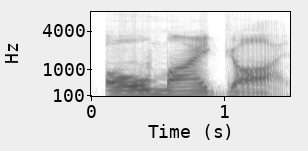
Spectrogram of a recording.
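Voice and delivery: loud, hugely drawn-out awe; slow, booming, hammed-up craving; Joe's awestruck hunger. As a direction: voice a starving guy's amazement, very slowly. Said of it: "Joe is like".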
